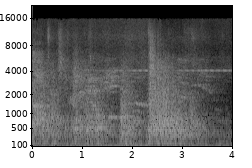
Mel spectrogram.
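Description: A wrestler slams onto a ring mat with a heavy thud.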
